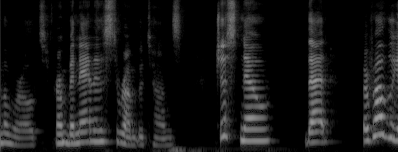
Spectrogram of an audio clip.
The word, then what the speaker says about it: rambutan: from bananas to rambutans. I didn't say that correctly. Whatever. – No, rambutan is how you pronounce it.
